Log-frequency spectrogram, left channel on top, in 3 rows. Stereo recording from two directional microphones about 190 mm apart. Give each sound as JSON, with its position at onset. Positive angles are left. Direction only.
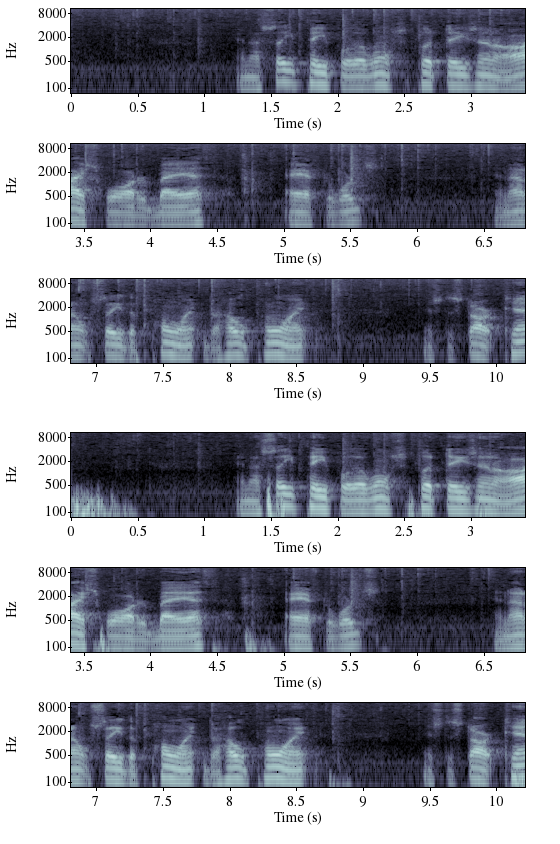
{"t": 1.2, "sound": "speech", "side_deg": -30}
